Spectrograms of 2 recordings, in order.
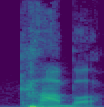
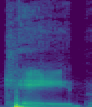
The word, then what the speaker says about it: Cabba: cab or kab but if you watch the series and listen to the characters the way they pronounce his name it is cabba either way is fine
